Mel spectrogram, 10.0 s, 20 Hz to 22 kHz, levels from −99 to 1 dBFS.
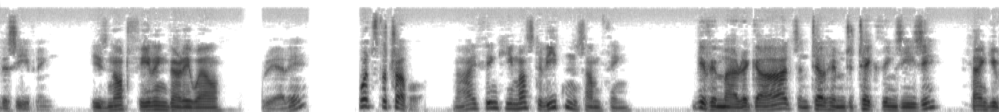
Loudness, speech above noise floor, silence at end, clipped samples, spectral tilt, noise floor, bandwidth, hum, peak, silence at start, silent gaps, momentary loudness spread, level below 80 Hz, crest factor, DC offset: -22 LUFS; 39 dB; 0 s; under 0.1%; -5 dB/octave; -61 dBFS; 16 kHz; none; -4 dBFS; 0 s; 2.53-2.61 s, 3.12-3.53 s; 16 LU; -66 dBFS; 18 dB; under 0.1%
